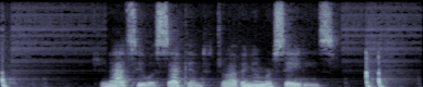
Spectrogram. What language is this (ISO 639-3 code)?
eng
